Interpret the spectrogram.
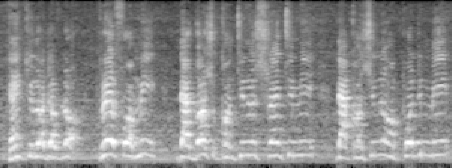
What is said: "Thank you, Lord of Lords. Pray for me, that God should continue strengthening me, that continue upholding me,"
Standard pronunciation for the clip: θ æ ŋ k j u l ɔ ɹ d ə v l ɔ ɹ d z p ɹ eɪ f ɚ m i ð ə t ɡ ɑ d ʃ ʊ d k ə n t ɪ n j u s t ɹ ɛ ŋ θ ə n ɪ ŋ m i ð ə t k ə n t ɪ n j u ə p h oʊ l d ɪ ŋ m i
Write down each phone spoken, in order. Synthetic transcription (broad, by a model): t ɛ ŋ k j u l ɔ d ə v l ɔ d p ɹ eɪ f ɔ m i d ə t ɡ ɑ d ʃ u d k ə n t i n j u s t ɹ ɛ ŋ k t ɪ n m i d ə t k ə n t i n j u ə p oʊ d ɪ m i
